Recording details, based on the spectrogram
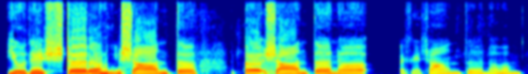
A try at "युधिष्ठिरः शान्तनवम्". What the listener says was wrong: त का उच्चारण पूर्ण। युधिष्ठिरः शान्तनवम्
